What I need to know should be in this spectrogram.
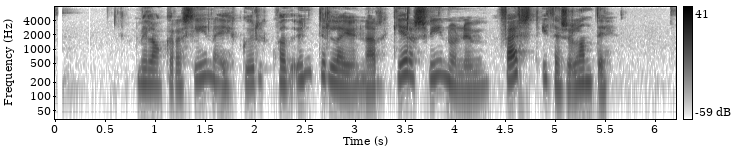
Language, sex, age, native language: Icelandic, female, 30-39, Icelandic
